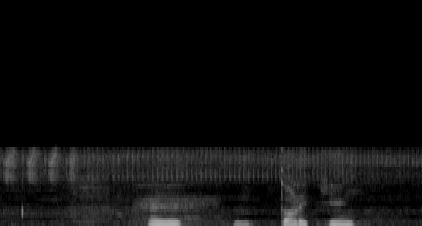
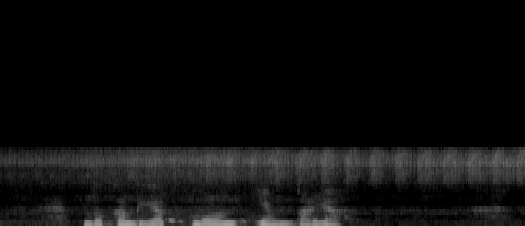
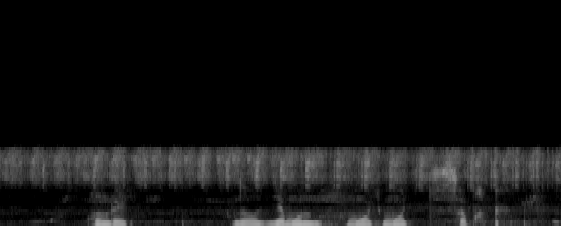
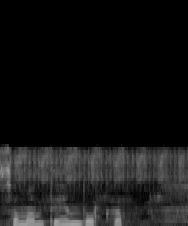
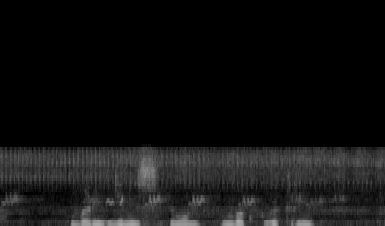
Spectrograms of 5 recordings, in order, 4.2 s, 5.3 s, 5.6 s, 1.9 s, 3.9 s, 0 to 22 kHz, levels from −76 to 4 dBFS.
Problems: constant background noise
